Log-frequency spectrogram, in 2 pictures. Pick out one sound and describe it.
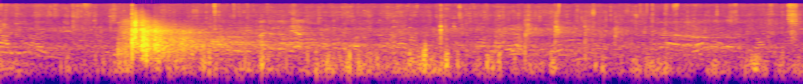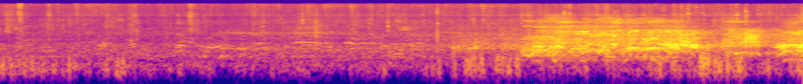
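A large outdoor crowd murmurs and chatters in the distance.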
